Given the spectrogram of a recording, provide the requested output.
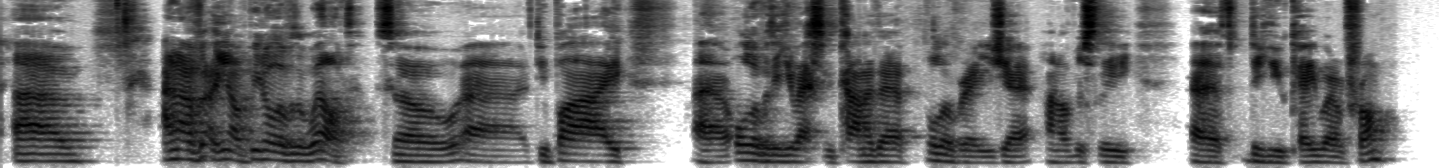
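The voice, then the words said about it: Northern English accent. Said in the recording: “accent isn't too bad. I've tried to shake off this Northern England accent”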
